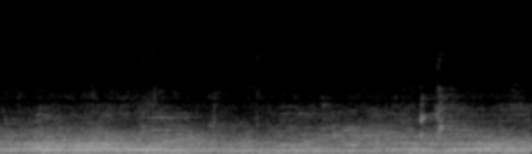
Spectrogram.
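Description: A basketball thumps as it is dribbled on the court.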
